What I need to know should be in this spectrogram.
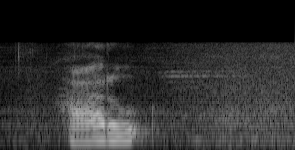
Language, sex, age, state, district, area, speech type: Telugu, male, 18-30, Telangana, Nalgonda, urban, read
